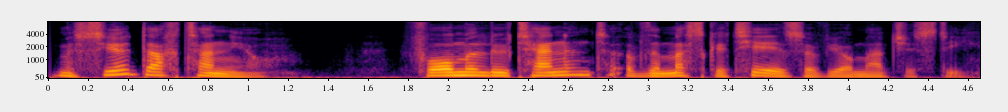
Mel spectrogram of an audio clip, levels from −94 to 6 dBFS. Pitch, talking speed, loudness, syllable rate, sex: 135 Hz, 130 wpm, -19 LUFS, 5.3 syllables/s, male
